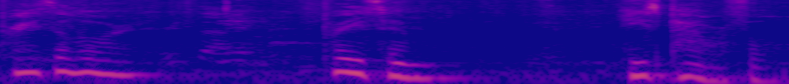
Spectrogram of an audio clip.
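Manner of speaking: feeble, very quiet, low, whining, barely audible whisper. Speaker mocking timid believers' praise: mock weak whining whisper. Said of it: "sissy, mamby-pamby, whispering, whining believers".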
